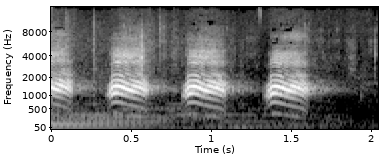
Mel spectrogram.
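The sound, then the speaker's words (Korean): A crow caws four times in a steady rhythm, each call loud and harsh, with brief quiet gaps between them and no voices. “저는 다음 날부터 까마귀 우는 소리에 맞춰 용어를 찾아다녔습니다.”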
